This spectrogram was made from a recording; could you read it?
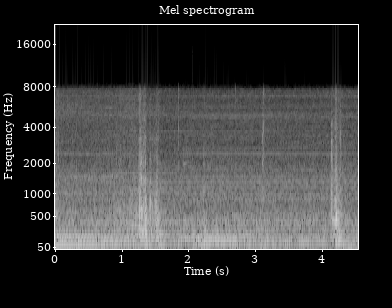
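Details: Geely Emgrand EC7 power window operated before repair: motor hums steadily, then sharp clunks at the ends of travel, suggesting a worn regulator. Owner suspects the cable underneath and is replacing the motor/regulator; unconfirmed.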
